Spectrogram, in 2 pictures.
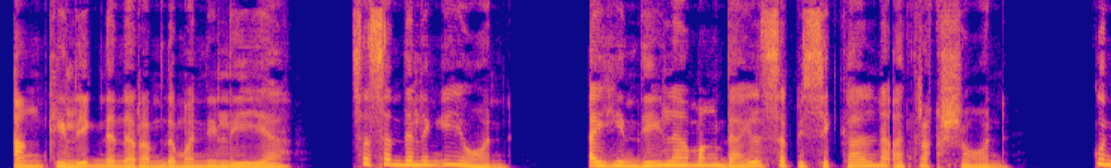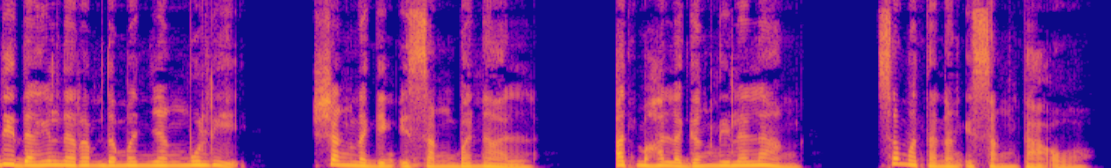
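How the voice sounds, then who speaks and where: A woman narrates a dramatic scripted story in measured, emotive phrases. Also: mid-range voice, animated, a little mellow, no echo, clean studio sound.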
